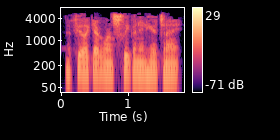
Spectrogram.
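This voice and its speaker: A man with a Maine accent and a husky voice, hosting an online conference call in a casual, rambling, laid-back way. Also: lowish voice, monotone, very fast, dry recording. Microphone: online conference room call. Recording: dull, muffled lo-fi audio.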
